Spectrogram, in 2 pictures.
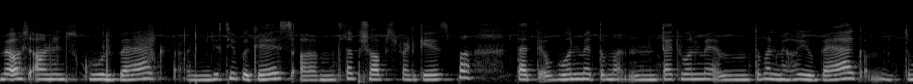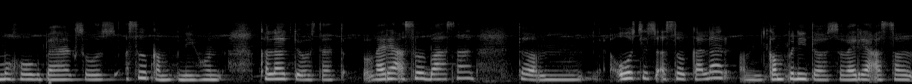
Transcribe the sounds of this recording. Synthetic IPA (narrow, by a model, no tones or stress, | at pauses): mẽoːsaːnɐnskuːlbɛːɡjut̪ʰibɐɡeːsmɐt̪lɐbʃɔːpspɐʈɡeːsbɐ | t̪ɐt̪ʲʋonmẽt̪umt̪ɐt̪ʰʋonmet̪umɐnmẽɦojubɛːɡt̪umohoːɡbɛːɡsoːsɐsɐlkɐmpniɦund̪kɐlɐɾt̪ioːst̪ɐt̪ʋɐɾʲjaːɐsɐlbaːsaːnt̪ɨ | oːst̪isɐ̰slkɐlɐɾkɐmpnit̪ːsʋɐɾʲjaʔɐ̰sɐl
